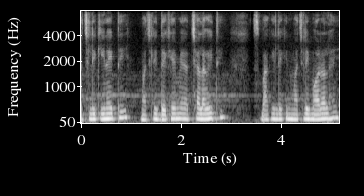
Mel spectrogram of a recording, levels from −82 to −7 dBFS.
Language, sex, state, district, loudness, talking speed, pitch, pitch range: Bajjika, male, Bihar, Vaishali, -18 LUFS, 160 wpm, 135 Hz, 130-145 Hz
